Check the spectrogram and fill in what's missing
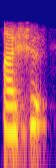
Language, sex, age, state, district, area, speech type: Kashmiri, female, 18-30, Jammu and Kashmir, Anantnag, rural, conversation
